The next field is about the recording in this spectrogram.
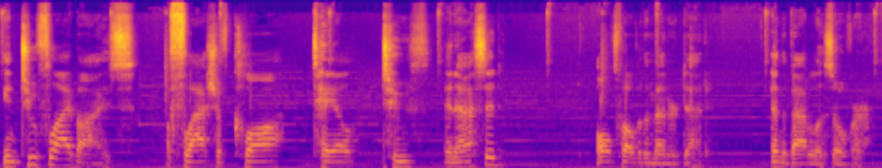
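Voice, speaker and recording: A man narrates fantasy lore as a game master and host. His voice is mid-pitched, with a measured storytelling delivery and dramatic pauses. Plucked guitar music plays clearly behind him. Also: darkish tone.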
